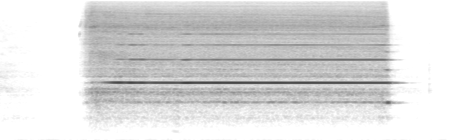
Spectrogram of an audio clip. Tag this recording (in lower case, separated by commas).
music, musical instrument, wind instrument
